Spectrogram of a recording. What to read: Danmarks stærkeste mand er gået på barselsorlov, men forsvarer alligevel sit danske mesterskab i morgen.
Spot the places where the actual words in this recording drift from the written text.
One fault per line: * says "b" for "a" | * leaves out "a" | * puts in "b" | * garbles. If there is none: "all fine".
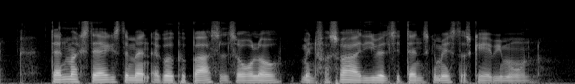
all fine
